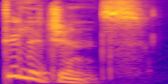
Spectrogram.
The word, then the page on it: diligence: British English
